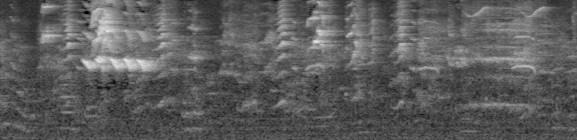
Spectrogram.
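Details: Rainbow lorikeets visiting give a quick run of shrill, buzzy screeches, then scattered sharp squawks and softer twittering.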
